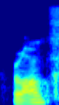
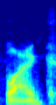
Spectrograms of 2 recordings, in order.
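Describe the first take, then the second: First: The name is said the French way. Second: The name is said like English blank. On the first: "like it's French" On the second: "It's probably just blank"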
